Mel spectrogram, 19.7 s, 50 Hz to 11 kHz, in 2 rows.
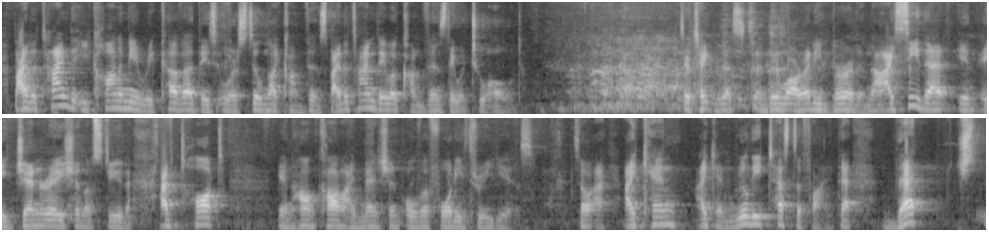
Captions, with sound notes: By the time the economy recovered, they were still not convinced. By the time they were convinced, they were too old (audience laughing) to take risks and they were already burned. Now, I see that in a generation of, I've taught in Hong Kong, I mentioned, over 43 years. So I can really testify that that,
